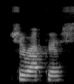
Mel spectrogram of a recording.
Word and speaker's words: Sarakis: Sarakis, that's how it was in the audio.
